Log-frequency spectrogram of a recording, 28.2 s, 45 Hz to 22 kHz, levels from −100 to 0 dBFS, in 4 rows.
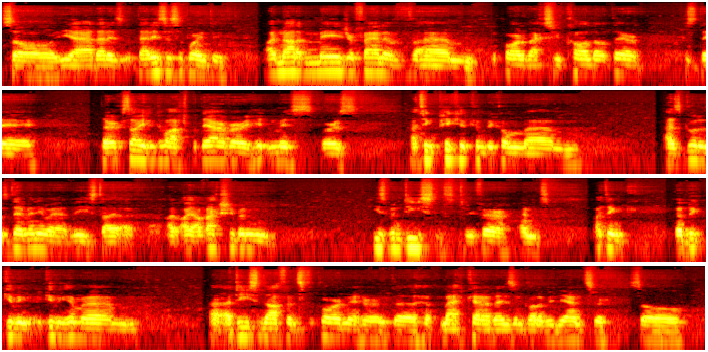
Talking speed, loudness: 170 wpm, -25 LUFS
